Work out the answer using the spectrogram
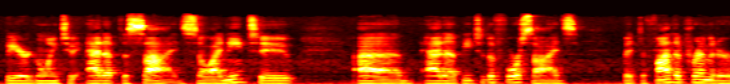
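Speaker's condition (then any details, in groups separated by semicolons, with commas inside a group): No condition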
